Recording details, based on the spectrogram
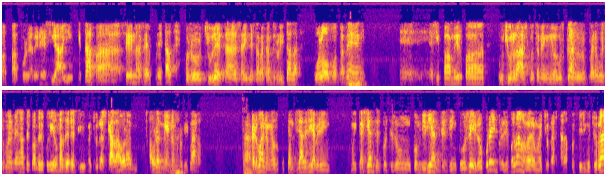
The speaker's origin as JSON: {"language": "Galician", "town": "Cerredo", "region": "Galicia", "country": "Spain", "tie": "born or raised there", "said": "O meu pueblo chamase Cerredo."}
